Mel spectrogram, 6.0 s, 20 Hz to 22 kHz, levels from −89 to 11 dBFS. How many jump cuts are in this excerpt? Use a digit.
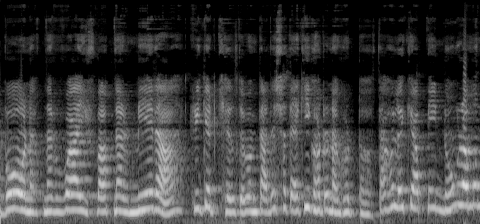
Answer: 0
